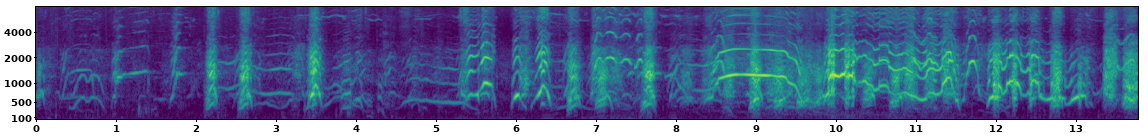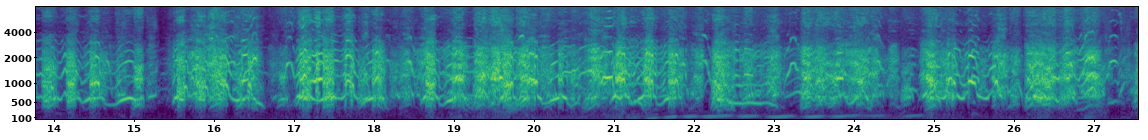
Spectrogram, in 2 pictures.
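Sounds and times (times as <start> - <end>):
huskies whining, yipping and howling: 0.0 - 27.5
low pulsing sound: 19.3 - 27.2.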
